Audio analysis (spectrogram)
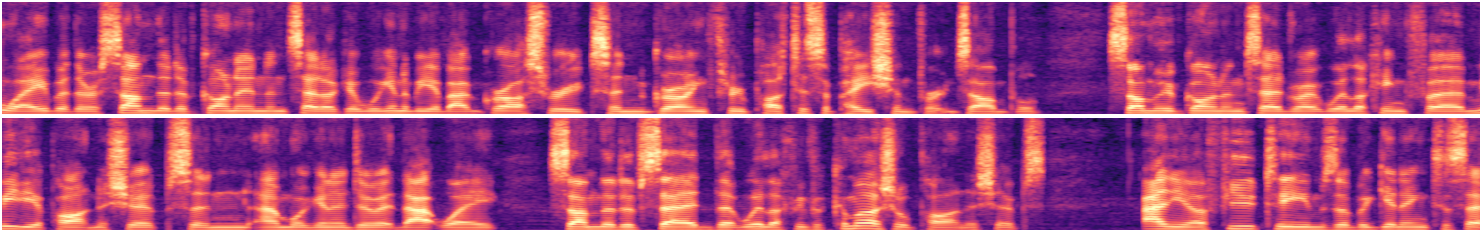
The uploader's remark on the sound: Soundbites from this morning's event in Croke Park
